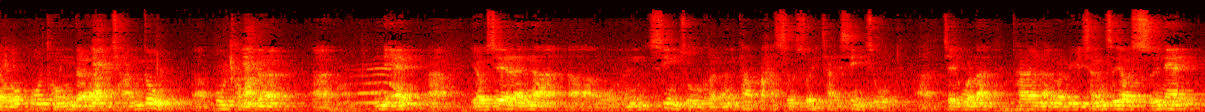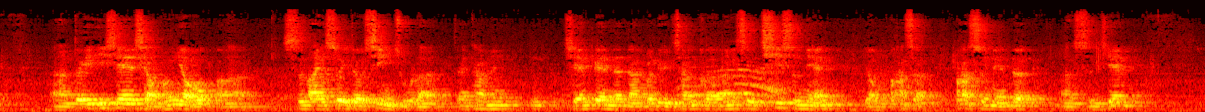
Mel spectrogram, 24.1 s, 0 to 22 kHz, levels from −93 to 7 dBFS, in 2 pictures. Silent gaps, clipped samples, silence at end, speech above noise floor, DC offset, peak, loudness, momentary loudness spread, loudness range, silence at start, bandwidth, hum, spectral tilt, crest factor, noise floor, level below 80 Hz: none; under 0.1%; 0.05 s; 23 dB; under 0.1%; -4 dBFS; -21 LUFS; 12 LU; 6 LU; 0 s; 15.5 kHz; none; -5.5 dB/octave; 16 dB; -44 dBFS; -52 dBFS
